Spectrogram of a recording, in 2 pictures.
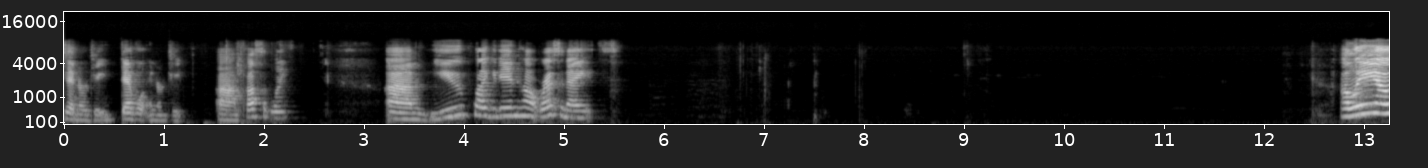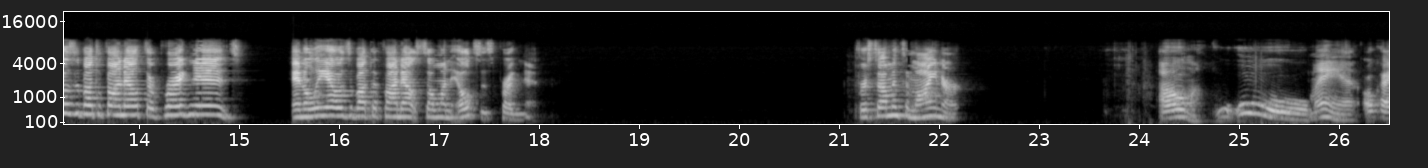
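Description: A woman speaks calmly and close to the microphone, with pauses.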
